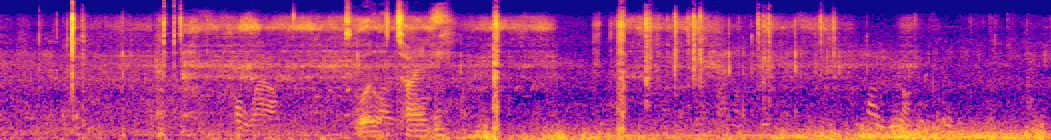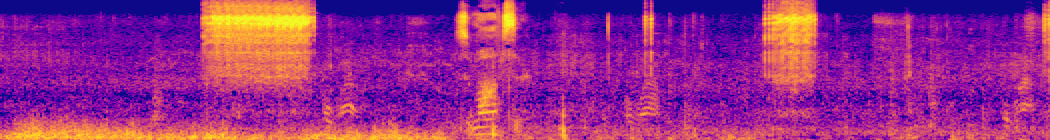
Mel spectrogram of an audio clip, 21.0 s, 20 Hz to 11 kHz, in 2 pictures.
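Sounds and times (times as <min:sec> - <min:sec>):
wind rumble on microphone: 0:00.0 - 0:21.0
fishing reel clicks: 0:12.5 - 0:13.7, 0:18.1 - 0:18.7.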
